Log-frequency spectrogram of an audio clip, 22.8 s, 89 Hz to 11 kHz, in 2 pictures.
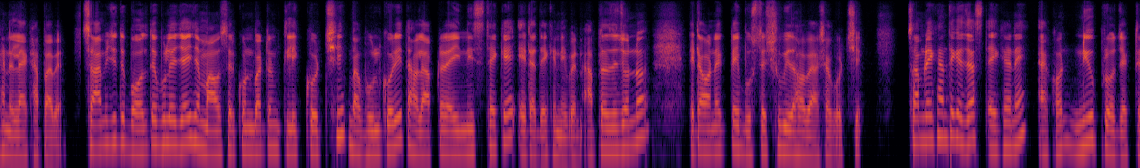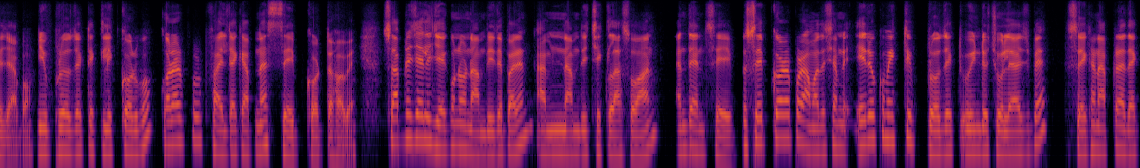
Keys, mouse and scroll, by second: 0.8 click, 4.3 click, 11.0 click, 12.9 click, 15.5 click, 17.8-18.7 typing, 18.7 click.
